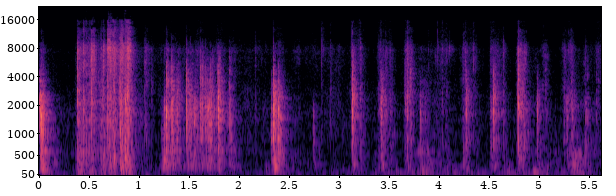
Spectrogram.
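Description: Crisp, papery riffling bursts of tarot cards being shuffled repeat in quick irregular succession close by, over and over.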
